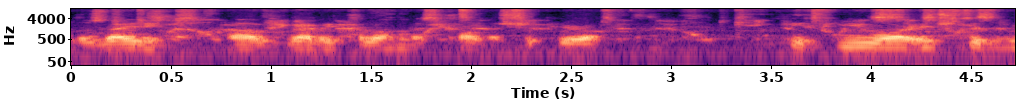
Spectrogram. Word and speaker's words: Shapiro: By the way, Rabbi Shapiro is uh is the common English transliteration of his name, although it really would have pron been pronounced Shapiro in Poland.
